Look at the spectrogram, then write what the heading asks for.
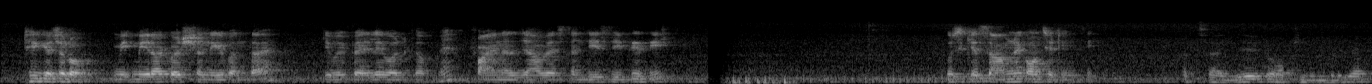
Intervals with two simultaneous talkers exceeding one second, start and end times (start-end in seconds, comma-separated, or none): none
